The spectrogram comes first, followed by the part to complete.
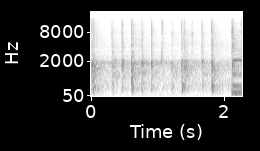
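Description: A quick run of light, irregular clicks or taps, about ten in two seconds, fading between strokes.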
